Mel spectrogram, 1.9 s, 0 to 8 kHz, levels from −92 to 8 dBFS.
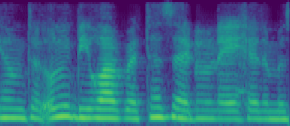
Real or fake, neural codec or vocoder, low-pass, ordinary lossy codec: fake; codec, 16 kHz, 0.5 kbps, X-Codec, HuBERT features, trained on balanced general audio; 7.2 kHz; none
